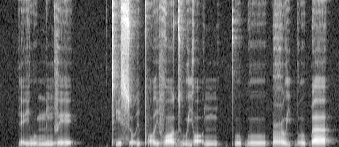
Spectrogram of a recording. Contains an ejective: yes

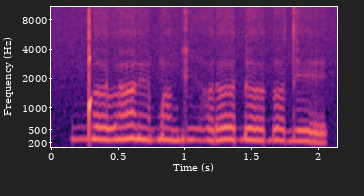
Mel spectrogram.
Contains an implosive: yes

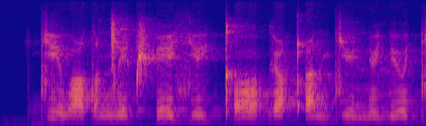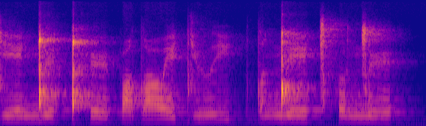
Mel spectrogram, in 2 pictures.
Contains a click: yes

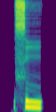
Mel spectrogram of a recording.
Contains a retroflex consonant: no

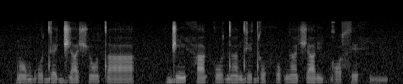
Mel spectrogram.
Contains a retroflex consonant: no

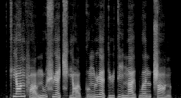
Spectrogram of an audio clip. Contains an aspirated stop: yes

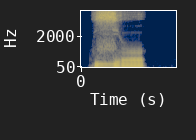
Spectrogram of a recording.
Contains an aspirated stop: no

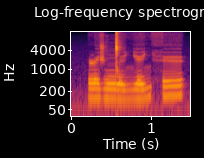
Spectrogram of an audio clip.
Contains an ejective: no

